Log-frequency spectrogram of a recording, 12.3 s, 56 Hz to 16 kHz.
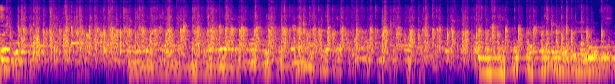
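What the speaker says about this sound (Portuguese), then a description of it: "Aplauda o nome de Jesus" Church congregation applauding at a 13th anniversary service, steady dense clapping throughout with sustained music or organ tones underneath and some voices mixed in.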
